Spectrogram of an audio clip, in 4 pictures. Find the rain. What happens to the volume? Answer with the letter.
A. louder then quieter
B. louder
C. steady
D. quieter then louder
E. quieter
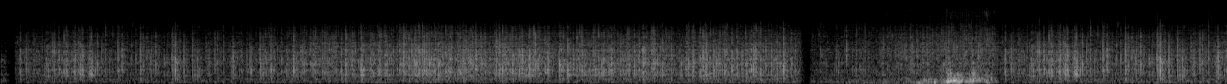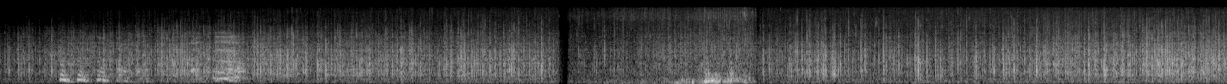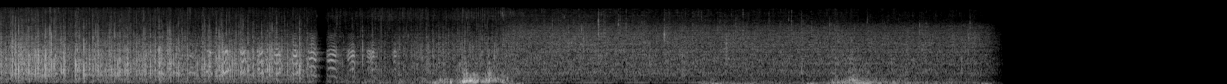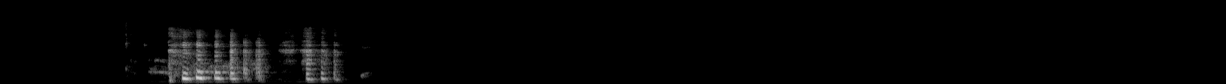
A.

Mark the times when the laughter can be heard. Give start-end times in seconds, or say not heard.
12.7-14.8, 26.2-28.6, 38.0-40.2.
